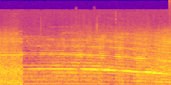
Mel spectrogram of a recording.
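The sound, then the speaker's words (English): A plane dives towards a jungle in a played television recording. A drawn-out whine falls steadily in pitch over a dense, steady engine roar, after a brief louder burst at the start. “He's dived towards the jungle, pulled out in time. The other pilot, nah, he's had it. That's it, all the plane's gone.”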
